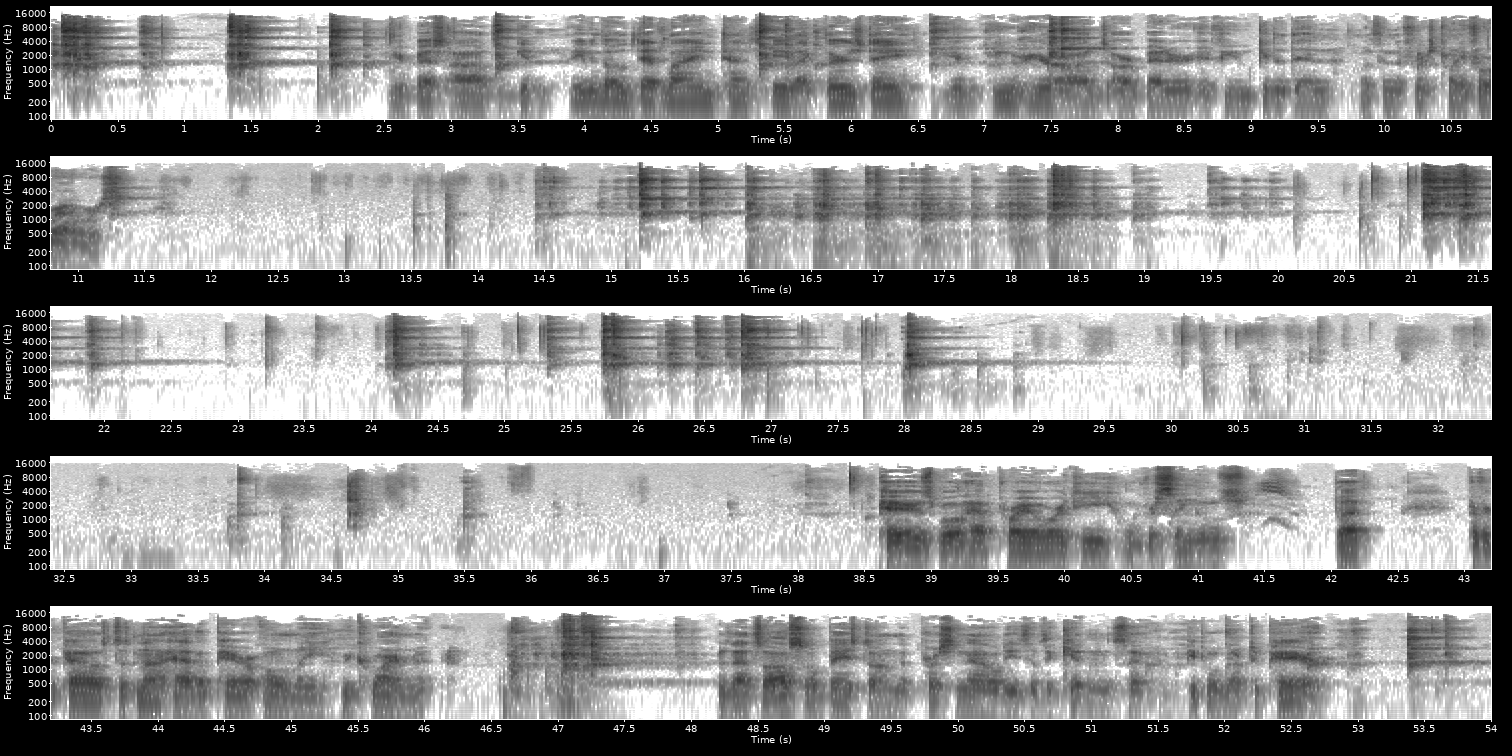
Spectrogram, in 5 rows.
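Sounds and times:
metallic clinking and jingling: 0:00.0 - 0:12.9, 0:13.6 - 0:31.4, 0:45.1 - 0:54.0.

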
